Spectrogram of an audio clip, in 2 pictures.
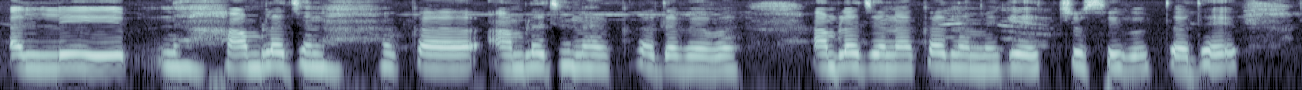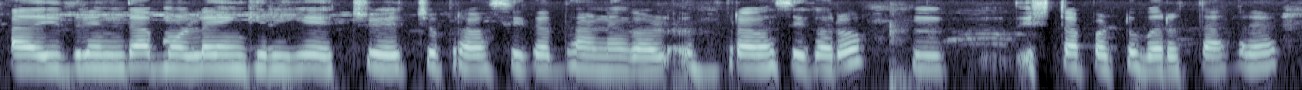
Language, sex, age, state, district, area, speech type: Kannada, female, 18-30, Karnataka, Chikkamagaluru, rural, spontaneous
